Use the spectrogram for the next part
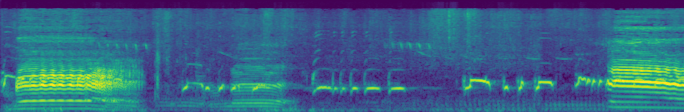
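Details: Loud, sustained moos from tame cows running and jumping for joy in the fields, one opening and another closing, with a shorter moo between and strings of quick, high bird-like chirps in the gaps.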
